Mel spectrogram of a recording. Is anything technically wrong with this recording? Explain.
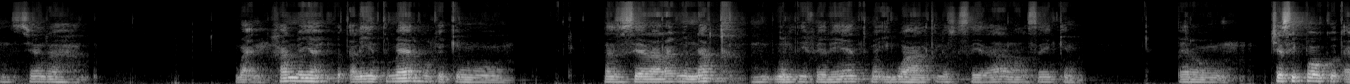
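Yes, there's Opus compression damage running through the whole speech clip. It sounds rough and grainy, with a noisy texture where cleaner tones should be. That's likely the CELT music mode running short of bits, filling bands with folded or noise content rather than leaving holes. The damage fits a low rate of around 24 kbps, though the bandwidth stays full, reaching about 20.3 kHz.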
